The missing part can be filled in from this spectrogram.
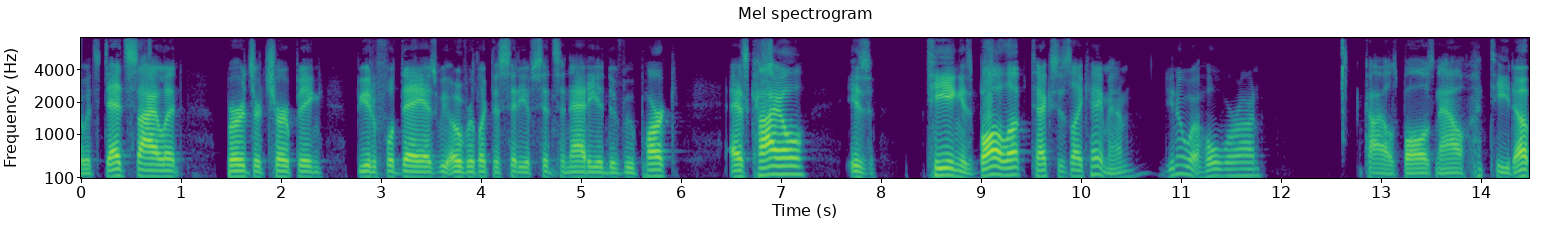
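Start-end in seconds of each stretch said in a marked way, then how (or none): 10.1-11.8 fast, hurried, very quiet, hushed half-whisper. Retelling what Tex asked during a golf backswing, half-whispering. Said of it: "we were whispering".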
